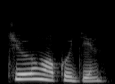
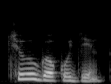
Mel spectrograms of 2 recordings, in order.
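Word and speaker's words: 中国人: Kemudian ada orang Cina, Chungokujin atau Chugokujin. Jadi ada 2 aksen.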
